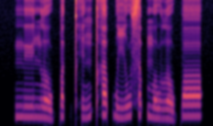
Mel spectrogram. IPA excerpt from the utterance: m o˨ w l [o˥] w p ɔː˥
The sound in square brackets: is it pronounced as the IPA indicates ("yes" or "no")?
no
